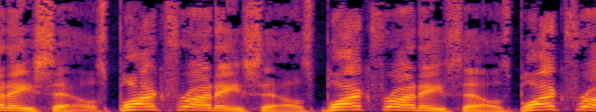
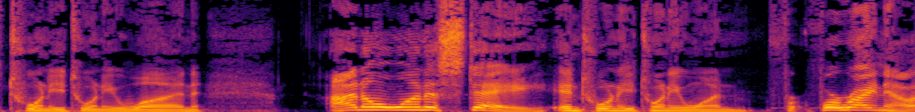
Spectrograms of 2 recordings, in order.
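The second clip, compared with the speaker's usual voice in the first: ordinary delivery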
